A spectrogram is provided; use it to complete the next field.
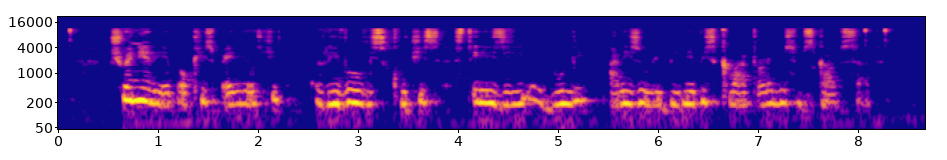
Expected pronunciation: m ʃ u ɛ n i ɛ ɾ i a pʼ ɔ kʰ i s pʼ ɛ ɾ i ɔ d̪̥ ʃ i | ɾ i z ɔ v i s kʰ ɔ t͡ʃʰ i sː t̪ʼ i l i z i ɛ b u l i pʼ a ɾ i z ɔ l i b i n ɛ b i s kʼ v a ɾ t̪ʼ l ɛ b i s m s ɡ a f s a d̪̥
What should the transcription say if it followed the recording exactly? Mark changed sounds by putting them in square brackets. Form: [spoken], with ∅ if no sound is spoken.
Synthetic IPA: m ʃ [w] ɛ n i ɛ ɾ i [ɛ] pʼ ɔ kʰ i s pʼ ɛ ɾ i ɔ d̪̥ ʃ i | ɾ i [v] ɔ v i s kʰ [u] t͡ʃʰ i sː t̪ʼ i l i z i ɛ b u l i pʼ a ɾ i z [u] l i b i n ɛ b i s kʼ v a ɾ t̪ʼ l ɛ b i s m [z] ɡ a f s a d̪̥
